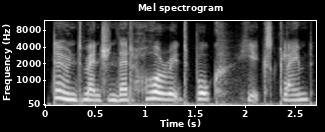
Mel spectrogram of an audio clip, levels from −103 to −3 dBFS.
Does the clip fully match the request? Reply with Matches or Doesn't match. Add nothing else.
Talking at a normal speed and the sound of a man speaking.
Doesn't match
